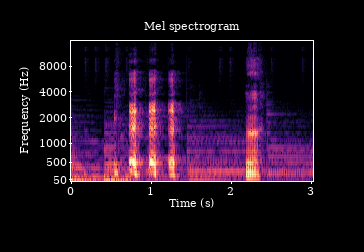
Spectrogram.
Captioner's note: laugh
